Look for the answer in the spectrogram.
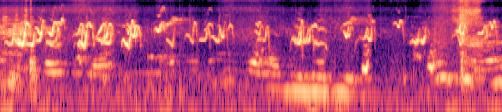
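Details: Francolin chicks being fed, giving a rapid series of high, thin peeping chirps in quick bursts, with softer low notes underneath and brief pauses between runs.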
